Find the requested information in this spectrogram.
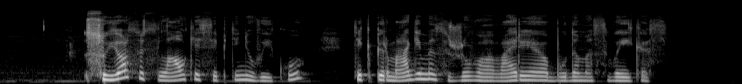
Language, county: Lithuanian, Vilnius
